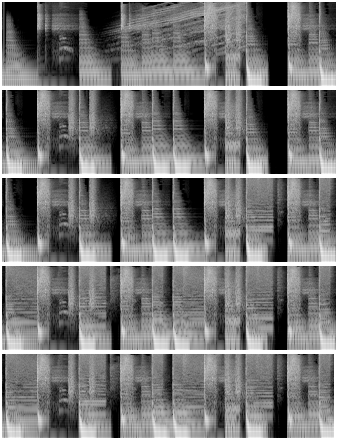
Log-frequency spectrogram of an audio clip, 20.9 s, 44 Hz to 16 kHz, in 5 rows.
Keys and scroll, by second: 13.6 super+d.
